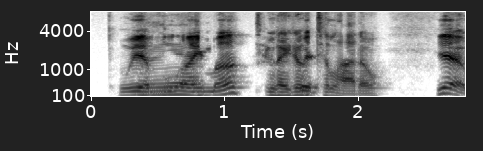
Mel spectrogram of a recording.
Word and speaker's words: Lima: We have Lima. Toledo. Yeah, we have Lima, which is also pronounced Lima if you go down to South America.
